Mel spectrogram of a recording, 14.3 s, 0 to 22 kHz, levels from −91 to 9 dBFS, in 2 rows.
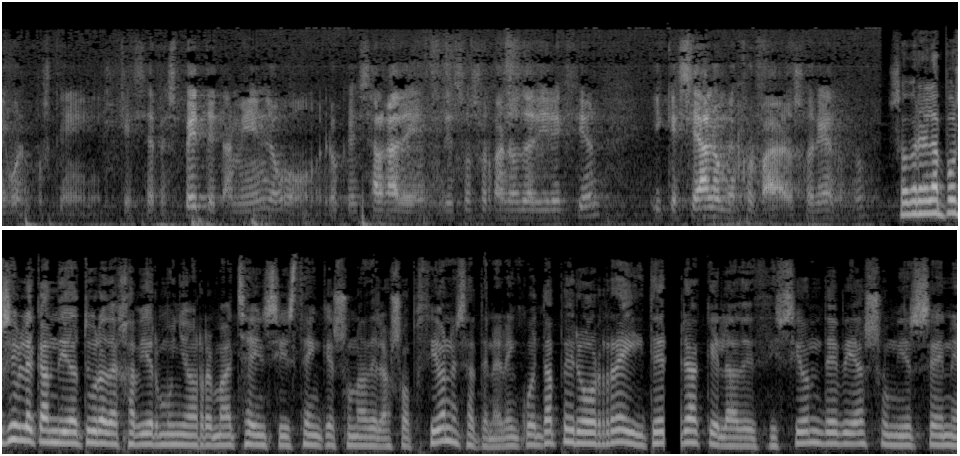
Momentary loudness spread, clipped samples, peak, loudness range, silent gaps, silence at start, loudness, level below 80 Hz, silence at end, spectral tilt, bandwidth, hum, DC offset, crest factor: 16 LU; under 0.1%; -10 dBFS; 5 LU; 12.18-12.25 s; 0 s; -31 LUFS; -62 dBFS; 0 s; -3.5 dB/octave; 13.5 kHz; none; under 0.1%; 22 dB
